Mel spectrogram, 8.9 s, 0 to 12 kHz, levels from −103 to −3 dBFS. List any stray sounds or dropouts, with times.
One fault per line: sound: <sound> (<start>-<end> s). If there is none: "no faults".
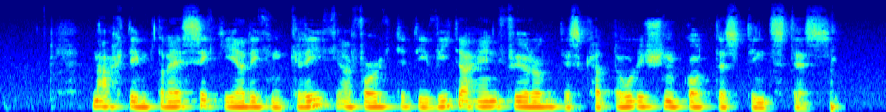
no faults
